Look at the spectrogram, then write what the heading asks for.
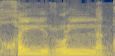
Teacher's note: را پر دو پیش کی تنوین ہے، پر کر کے پڑھا جائے گا، تنوین کو لام کے ساتھ ملائیں گے، اور یہاں پر یرملون کا جو قاعدہ اپلائی ہوگا تو اسے خیر لکم پڑھیں گے، خیر لکم نہیں، خیر لکم، لام کی آواز ادا کی جائے گی۔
